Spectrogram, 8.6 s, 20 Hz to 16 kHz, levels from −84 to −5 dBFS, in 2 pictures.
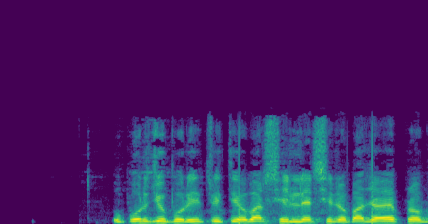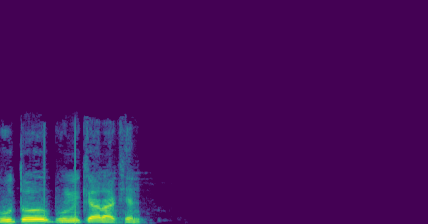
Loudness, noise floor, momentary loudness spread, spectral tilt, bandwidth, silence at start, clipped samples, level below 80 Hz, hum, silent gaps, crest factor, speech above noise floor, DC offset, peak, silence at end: -14 LUFS; under -90 dBFS; 7 LU; -6 dB/octave; 8 kHz; 1.15 s; under 0.1%; -50 dBFS; none; none; 14 dB; over 77 dB; under 0.1%; -2 dBFS; 2.9 s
